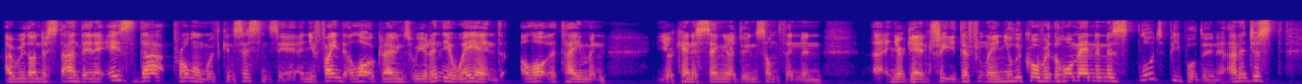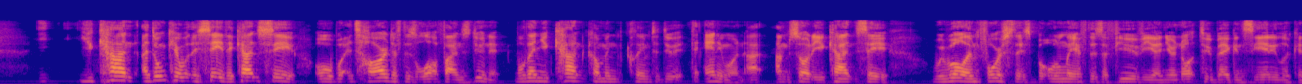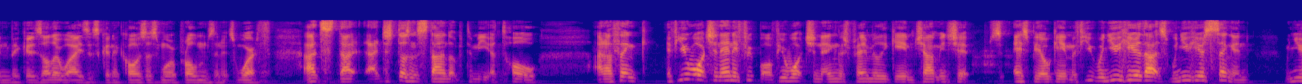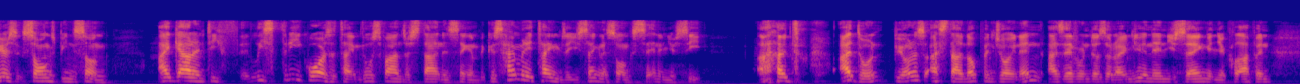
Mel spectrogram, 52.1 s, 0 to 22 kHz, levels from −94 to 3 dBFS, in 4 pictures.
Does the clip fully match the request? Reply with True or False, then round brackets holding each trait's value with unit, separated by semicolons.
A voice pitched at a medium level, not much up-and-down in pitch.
False (145 Hz; 5.1 semitones)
